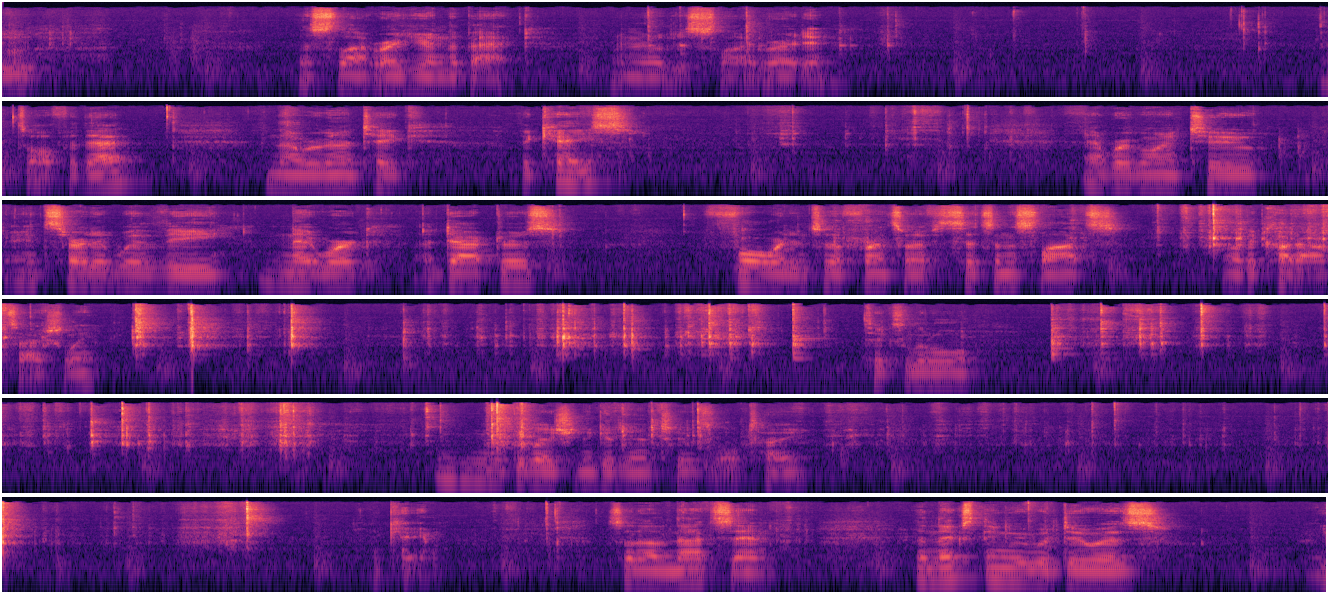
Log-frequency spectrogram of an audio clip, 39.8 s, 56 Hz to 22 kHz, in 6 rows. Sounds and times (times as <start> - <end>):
Speech: 0.0 - 0.3, 1.5 - 4.2, 6.6 - 7.4, 8.0 - 9.9, 12.0 - 16.2, 16.8 - 20.4, 24.2 - 24.8, 28.7 - 30.6, 35.0 - 35.4, 36.2 - 37.1, 37.7 - 39.1
Inside, small room: 0.0 - 39.7.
